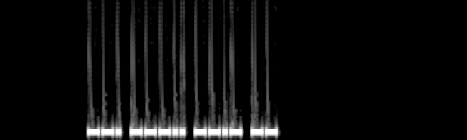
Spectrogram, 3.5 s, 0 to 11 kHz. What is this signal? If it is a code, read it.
Morse code, heard as a keyed tone, about 43 wpm, 700 Hz. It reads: G8QM
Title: DXCC-100 Call Signs - 4 Characters - 45wpm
